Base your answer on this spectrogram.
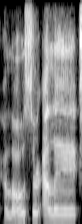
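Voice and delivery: imitating staff stretching every word slowly; dragged-out greeting. Cafe staff greeting a regular customer, words dragged out. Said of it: "they really drag that name".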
